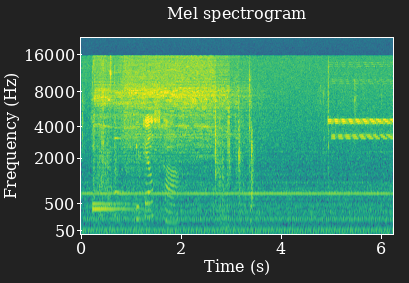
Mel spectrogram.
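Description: A bus engine idles with a steady hum.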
